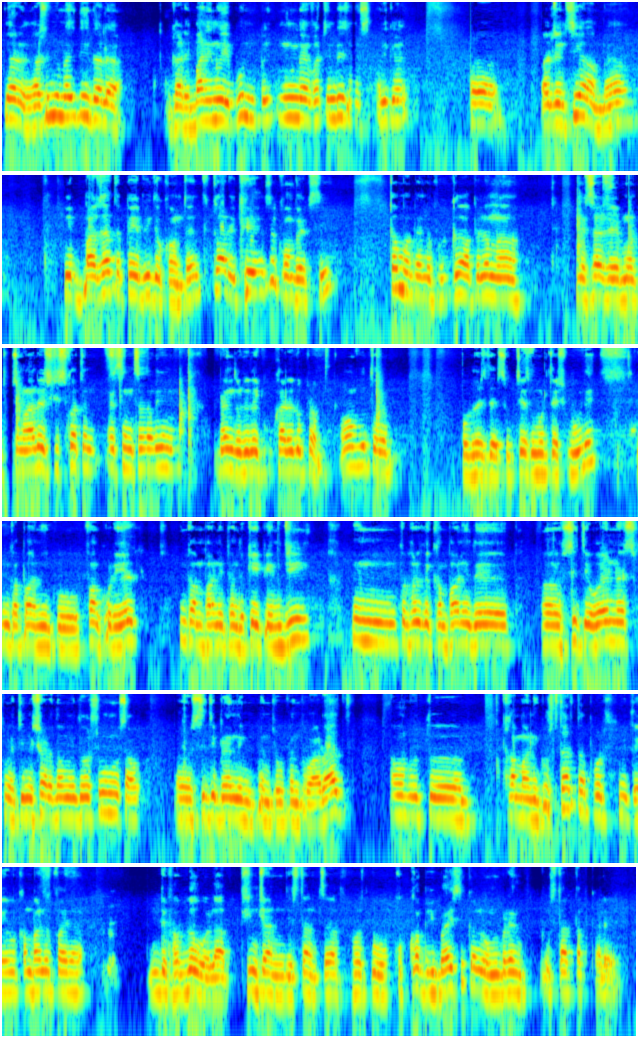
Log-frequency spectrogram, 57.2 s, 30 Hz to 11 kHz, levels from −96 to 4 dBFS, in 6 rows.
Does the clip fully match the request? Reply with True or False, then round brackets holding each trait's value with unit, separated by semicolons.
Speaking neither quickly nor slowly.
False (115 wpm)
